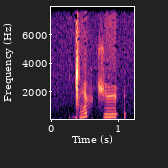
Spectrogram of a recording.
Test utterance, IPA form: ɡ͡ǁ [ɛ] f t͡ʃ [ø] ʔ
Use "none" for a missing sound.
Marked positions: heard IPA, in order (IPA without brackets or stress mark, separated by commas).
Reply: ɛ, ø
